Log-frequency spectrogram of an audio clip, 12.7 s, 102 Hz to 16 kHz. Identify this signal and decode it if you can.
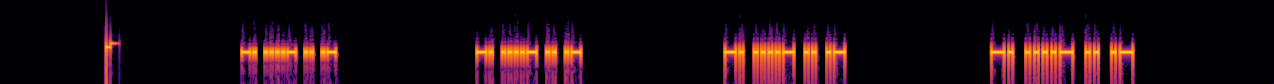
Morse code, heard as a keyed tone, about 33 wpm, 700 Hz. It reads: N4IA N4IA N4IA N4IA
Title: Speed Racing - USA Call Signs 28wpm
